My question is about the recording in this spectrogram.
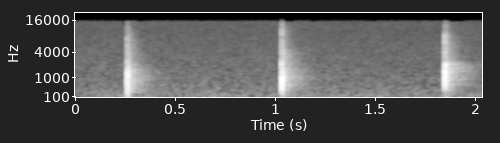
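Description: Three sharp hand claps, evenly spaced just under a second apart.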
